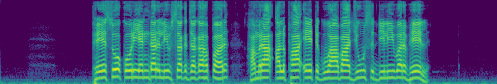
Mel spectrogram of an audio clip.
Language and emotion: Maithili, neutral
